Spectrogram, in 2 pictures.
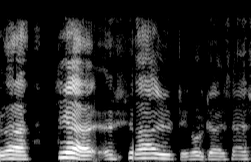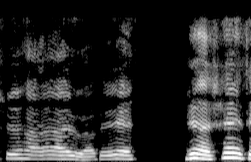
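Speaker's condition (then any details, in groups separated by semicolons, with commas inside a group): Cerebral palsy; severe, uses a wheelchair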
